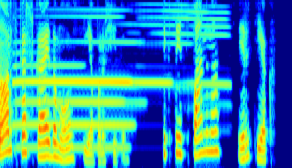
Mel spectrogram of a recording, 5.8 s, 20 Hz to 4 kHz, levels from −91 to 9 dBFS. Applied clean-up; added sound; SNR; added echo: classical method Wiener filter.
